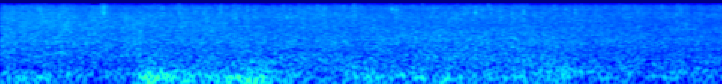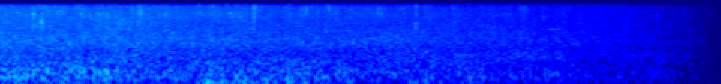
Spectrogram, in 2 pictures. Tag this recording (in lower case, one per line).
rustling leaves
